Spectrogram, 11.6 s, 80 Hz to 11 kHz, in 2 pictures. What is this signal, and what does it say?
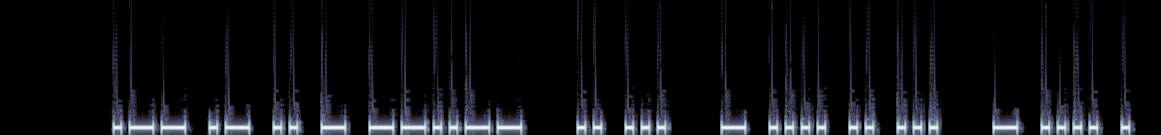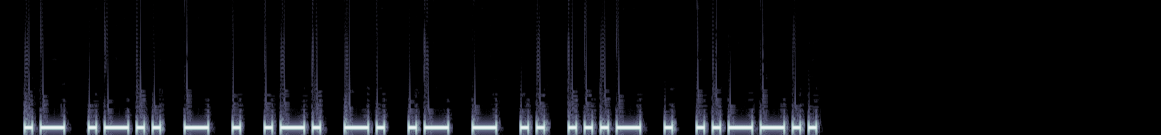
Morse code, heard as a keyed tone, about 30 wpm, 700 Hz. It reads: WAIT, IS THIS THE ALTERNATIVE?
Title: Sentences from Top 1000 Words - Review Part 4 - 30wpm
